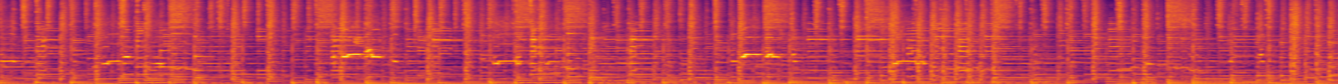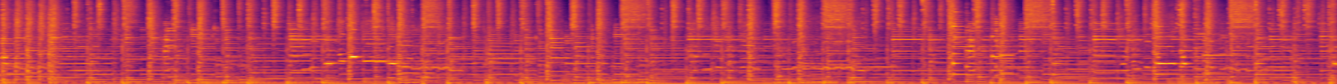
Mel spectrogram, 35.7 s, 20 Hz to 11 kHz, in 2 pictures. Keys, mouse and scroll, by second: 1.0 click, 1.2 click, 1.5-3.2 middle drag, 3.2-4.2 drag, 4.2-6.0 middle drag, 6.0 scroll down 1, 6.1-7.4 middle drag, 7.4 click, 7.8 middle click, 8.1 scroll up 1, 8.3 middle click, 8.8 click, 9.0 middle click, 9.2 scroll up 2, 9.4 shift+middle click, 10.0-14.6 drag, 14.6 shift+middle click, 15.4-20.6 drag, 20.6 middle click, 21.0-25.6 drag, 25.6 middle click, 26.5 click, 26.8 middle click, 27.1 click, 27.4 middle click, 27.7-28.7 drag, 28.7 shift+middle click, 29.4 click, 29.6-31.5 middle drag, 31.5 click, 32.4-33.7 shift+middle drag, 33.7 click, 34.0 middle click, 34.6 click, 34.8 shift+middle click, 35.1 scroll up 2, 35.2 middle click.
